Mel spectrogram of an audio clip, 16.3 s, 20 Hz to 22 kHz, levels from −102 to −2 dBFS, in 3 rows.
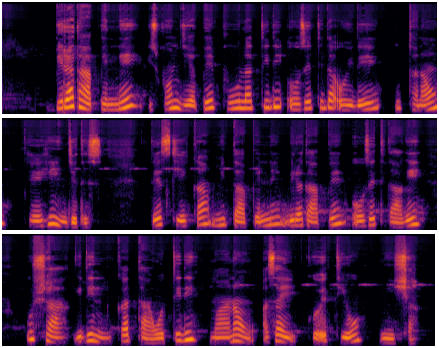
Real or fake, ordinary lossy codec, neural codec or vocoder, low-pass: real; Opus, 32 kbps; none; 19.8 kHz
